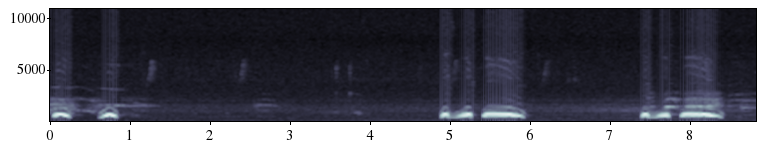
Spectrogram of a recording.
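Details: Decoy spotted dove cooing to lure wild doves, in short bursts of doubled arched coos separated by long silent gaps.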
